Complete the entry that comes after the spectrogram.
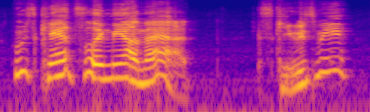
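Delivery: high, indignant outburst; loud, high-pitched mock offense; mock outrage. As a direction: cry out in put-on disbelief. Mock outrage at imagined cancellation.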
